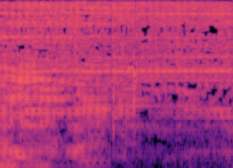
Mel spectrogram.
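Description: Handheld ultrasonic skin scrubber for facial peeling, switched on and running with a steady electric hum and a thin high whine above it.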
